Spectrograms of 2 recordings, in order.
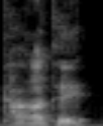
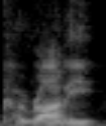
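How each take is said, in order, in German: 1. Das ist japanische Aussprache. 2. Das ist amerikanische Aussprache. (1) "auf Japanisch heißt es dann Karate" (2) "in den USA, glaube ich, sagt man Karate"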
